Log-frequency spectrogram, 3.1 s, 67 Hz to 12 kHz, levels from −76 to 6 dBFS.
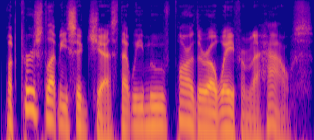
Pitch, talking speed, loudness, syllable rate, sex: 105 Hz, 250 wpm, -18 LUFS, 5.6 syllables/s, male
